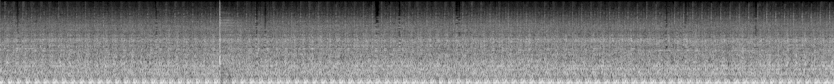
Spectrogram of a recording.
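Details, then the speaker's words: 2005 Honda Rincon 650 (TRX650FA), abandoned for carburetor issues, on weak battery with booster pack: steady, even low single-cylinder pulse about 220 per minute, no knock or clatter. Normal running. "no knocking sounds or anything that thing is fire"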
